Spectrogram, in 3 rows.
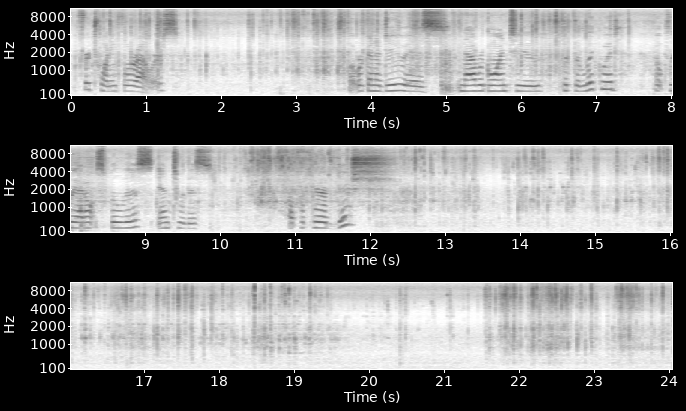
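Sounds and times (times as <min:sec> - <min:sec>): plastic bag crinkling: 0:00.0 - 0:08.6, 0:09.8 - 0:24.0
liquid splashing and trickling: 0:09.9 - 0:21.3.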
